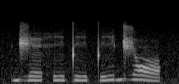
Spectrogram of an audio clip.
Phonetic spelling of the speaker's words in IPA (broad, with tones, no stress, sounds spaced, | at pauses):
d͡ʒ e˨ h i˨ t i˨ t i˨˦ d͡ʒ ɔ˦˨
